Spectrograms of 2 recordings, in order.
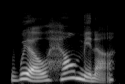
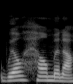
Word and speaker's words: Wilhelmina: The second L is silent.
